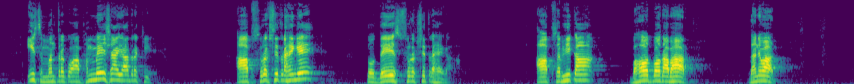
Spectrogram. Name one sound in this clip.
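An elderly man speaks calmly and clearly into a microphone, in short phrases with pauses.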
